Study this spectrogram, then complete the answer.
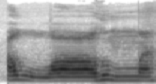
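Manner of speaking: Allahumma, slow and loud, with a thick, heavy lam. Shown as a demonstration. Teacher demonstrating the thick lam, slow and loud. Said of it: "lamnya harus dibaca tebal".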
